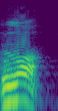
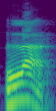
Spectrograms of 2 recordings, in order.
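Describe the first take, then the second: First: The L is heavy, with a rounded vowel. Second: The L is light, with an open vowel. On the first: The speaker calls it wrong. "Jangan sampai berubah menjadi lo ya" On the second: The speaker calls it right. "la tipis"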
